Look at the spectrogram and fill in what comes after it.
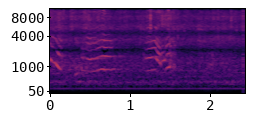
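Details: A 32-day-old female Miniature Pinscher puppy whimpers while held and given deworming medicine, fighting it and spitting it out. Thin, high whines slide downward and waver, over a steady low indoor hum.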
